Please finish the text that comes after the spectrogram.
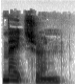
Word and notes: matron: British English

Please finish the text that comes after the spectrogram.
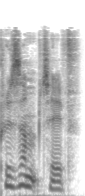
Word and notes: presumptive: British English

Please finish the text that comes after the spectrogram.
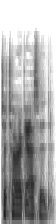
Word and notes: tartaric acid: American English

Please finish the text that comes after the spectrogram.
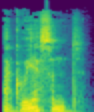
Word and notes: acquiescent: British English

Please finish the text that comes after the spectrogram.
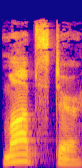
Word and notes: mobster: American English

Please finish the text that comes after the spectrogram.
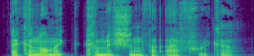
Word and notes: economic commission for africa: British English

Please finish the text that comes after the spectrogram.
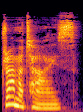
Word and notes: dramatize: British English

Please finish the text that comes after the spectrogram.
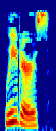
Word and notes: leaders: British English

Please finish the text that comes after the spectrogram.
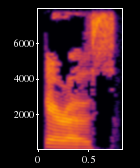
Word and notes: eros: British English

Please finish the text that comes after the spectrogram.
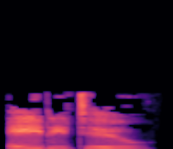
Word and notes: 82: British English

